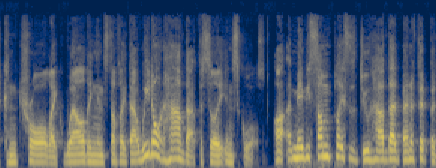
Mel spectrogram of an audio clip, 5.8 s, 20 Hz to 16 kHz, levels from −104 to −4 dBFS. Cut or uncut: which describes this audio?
uncut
